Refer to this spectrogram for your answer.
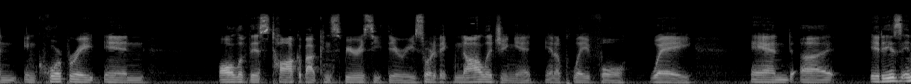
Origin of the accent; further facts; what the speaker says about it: Denver, Colorado, United States; I was from Denver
